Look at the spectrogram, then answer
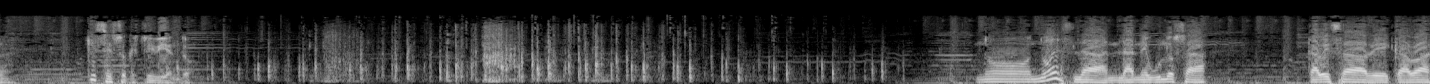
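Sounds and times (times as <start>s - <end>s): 
speech: 0.9s - 2.1s, 9.8s - 12.2s, 13.1s - 14.2s
horse hooves clip-clopping: 0.9s - 9.1s.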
